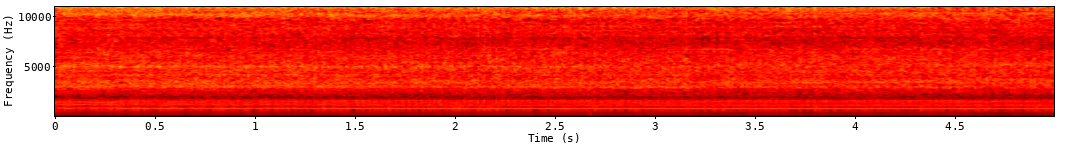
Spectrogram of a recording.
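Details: HPI Nitro MT 18SS RC truck nitro engine, after tightening a loose glow plug and raising throttle trim idle: steady high buzzing scream holding an even pitch; running cleanly and smoothly.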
